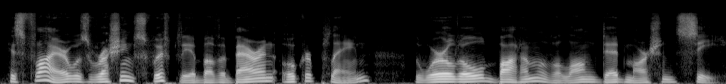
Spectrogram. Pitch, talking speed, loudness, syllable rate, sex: 120 Hz, 155 wpm, -18 LUFS, 4.2 syllables/s, male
